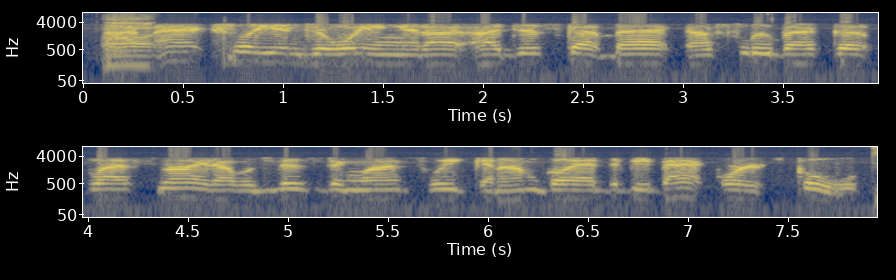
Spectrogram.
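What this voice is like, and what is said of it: Southern US accent. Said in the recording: “you came where from somewhere in the South, right? ... South Carolina ... a tune-up on your accent? ... It sounds good.”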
